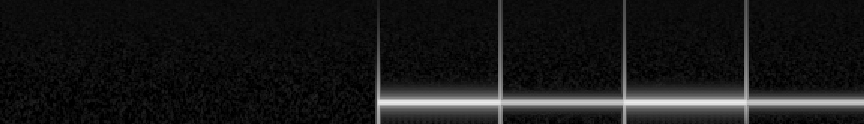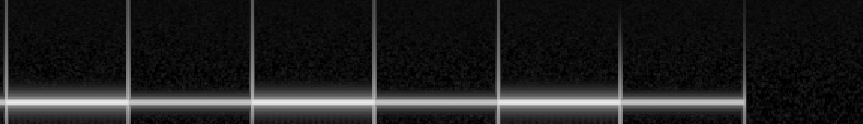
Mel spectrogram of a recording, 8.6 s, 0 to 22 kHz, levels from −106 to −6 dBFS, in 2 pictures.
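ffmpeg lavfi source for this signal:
ffmpeg -f lavfi -i "aevalsrc='pow(10,(-14-13.5*gte(mod(t,1.23),0.61))/20)*sin(2*PI*717*t)':duration=6.15:sample_rate=44100" out.wav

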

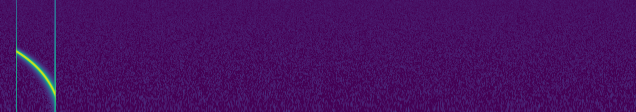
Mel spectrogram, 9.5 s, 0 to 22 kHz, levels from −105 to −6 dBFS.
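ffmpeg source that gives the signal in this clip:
ffmpeg -f lavfi -i "aevalsrc='pow(10,(-10-1.5*t/0.58)/20)*sin(2*PI*(3900*t-3370*t*t/(2*0.58)))':duration=0.58:sample_rate=44100" out.wav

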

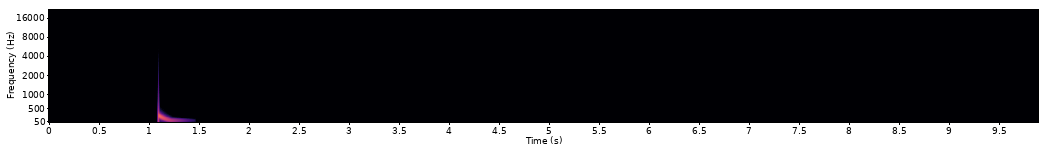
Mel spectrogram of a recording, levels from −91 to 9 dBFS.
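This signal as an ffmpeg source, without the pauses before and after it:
ffmpeg -f lavfi -i "aevalsrc='0.0891*pow(10,-3*t/0.39)*sin(2*PI*(270*0.129/log(92/270)*(exp(log(92/270)*min(t,0.129)/0.129)-1)+92*max(t-0.129,0)))':duration=0.37:sample_rate=44100" out.wav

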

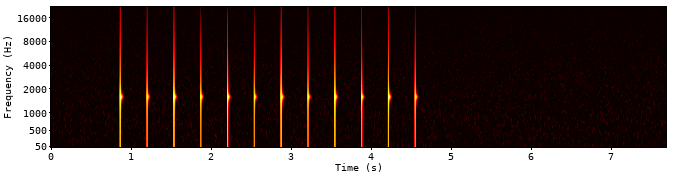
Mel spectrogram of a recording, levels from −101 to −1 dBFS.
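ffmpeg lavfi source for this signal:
ffmpeg -f lavfi -i "aevalsrc='pow(10,(-1-8.5*gte(mod(t,2*60/179),60/179))/20)*sin(2*PI*1590*mod(t,60/179))*exp(-6.91*mod(t,60/179)/0.03)':duration=4.02:sample_rate=44100" out.wav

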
